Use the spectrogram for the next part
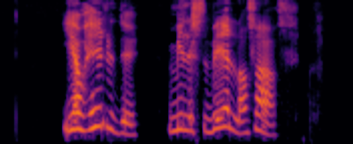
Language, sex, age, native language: Icelandic, female, 12, Icelandic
